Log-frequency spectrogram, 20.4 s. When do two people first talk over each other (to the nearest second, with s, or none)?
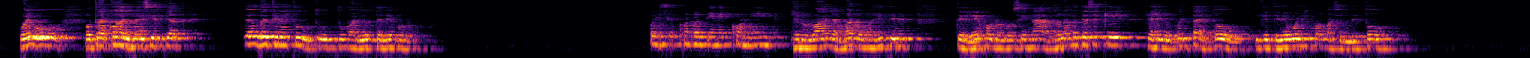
none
